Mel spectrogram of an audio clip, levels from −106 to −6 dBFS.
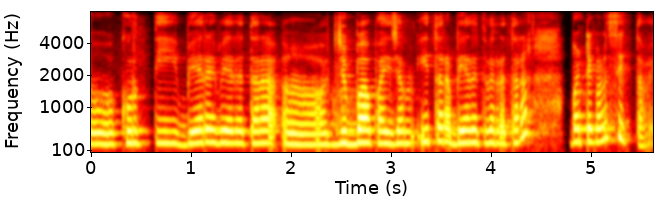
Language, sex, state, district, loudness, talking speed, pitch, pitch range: Kannada, female, Karnataka, Raichur, -19 LUFS, 170 wpm, 250 Hz, 240-270 Hz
